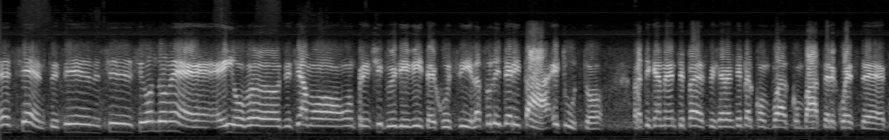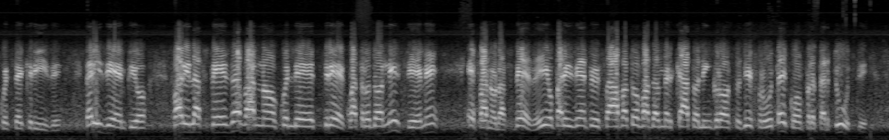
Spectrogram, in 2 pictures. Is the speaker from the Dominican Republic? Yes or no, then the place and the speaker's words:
no; Tunisia; Italian is a second language; Dalla Tunisia.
